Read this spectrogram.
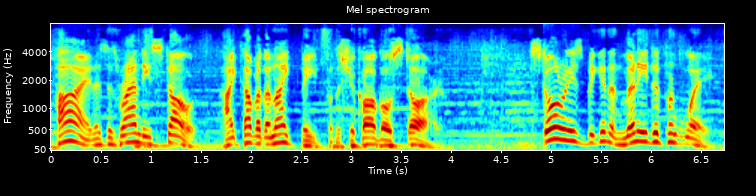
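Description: Old-time radio: American night reporter, hard-boiled, dramatic storyteller, music behind. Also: male voice, on the high side, very animated, normal speed, a bit bright, poor audio. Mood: brooding narration. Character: hard-boiled, sympathetic male night-beat newspaper reporter. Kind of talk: vintage radio drama narration. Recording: vintage radio recording.

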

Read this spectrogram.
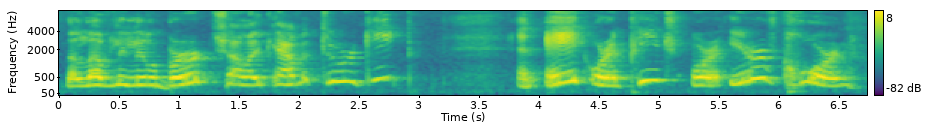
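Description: A man's voice: very high-pitched, expressive, measured pace, vocal fry, a little mellow, roomy sound, pitched above the performer's own voice, exaggerated voice. A man voicing a flustered, fretful farmer from a children's storybook poem, exclaiming and repeating himself.

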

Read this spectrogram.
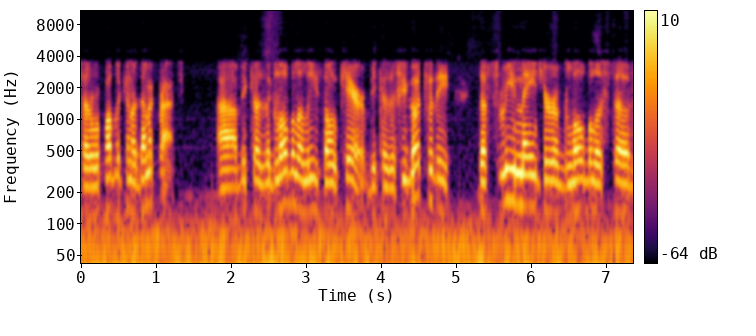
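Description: A man from Iraq, a guest on a political talk radio show, speaking earnestly with many fillers and repeated words. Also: mid-range voice. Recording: tinny phone line, dry.

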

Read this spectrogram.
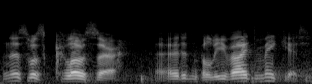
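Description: A man's voice: mid-range voice, unhurried, slight background noise. An actor playing a proud, theatrical male demon with formal, elaborate diction and an old radio filter in a comic dub. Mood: dry, queasy. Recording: muffled band-limited sound, music behind. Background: music.

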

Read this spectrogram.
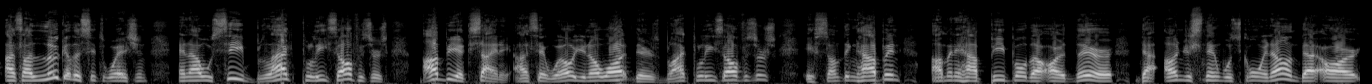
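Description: A man's voice: fairly high pitch, no room sound, studio quality. A man in his thirties, born in Cuba, hosting his own channel and speaking into a headset mic with indignant, emphatic commentary full of repeated phrases and restarts. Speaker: channel host. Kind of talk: opinion commentary to camera. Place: small home studio room.

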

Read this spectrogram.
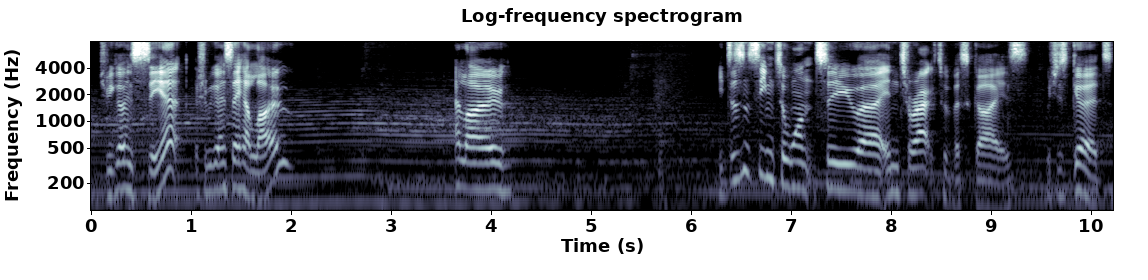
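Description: A man's voice: on the high side, lively intonation, unhurried, pauses often. A British man giving chatty, casual commentary while playing a horror game, addressing his viewers as host. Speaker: gaming video host. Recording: voice over game music. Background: ominous game music.

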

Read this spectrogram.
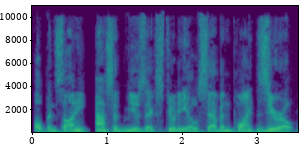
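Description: A man reading a scripted step-by-step software tutorial in a measured, instructional manner. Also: fairly low pitch, lively intonation, husky, no room sound, clean studio sound. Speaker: tutorial narrator.

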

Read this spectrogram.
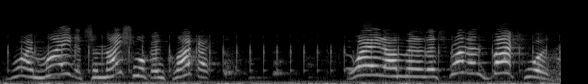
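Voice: very high voice, expressive, a little slow, over music. An actor playing a brash, sarcastic, slangy delivery boy in a 1950s radio comedy. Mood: sarcastic, cocky. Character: wisecracking brash grocery delivery boy, sharp and skeptical. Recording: dull, noisy old radio recording.

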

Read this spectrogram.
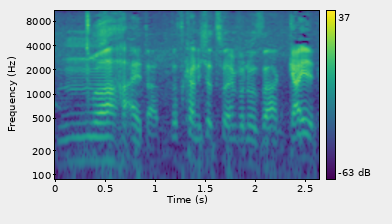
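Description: A man, chatting casually and excitably in slang to a phone camera as a vlogger. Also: mid-range voice, fairly quick. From Berlin, Germany. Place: outdoors on holiday, by beach, pool and roads. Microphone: phone at arm's length. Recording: noisy outdoor phone recording.

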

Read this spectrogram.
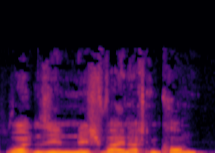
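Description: A man's voice: mid-range voice, level tone, normal speed, warm tone, lightly acted. An actor in a radio play playing a kindly, grumbling elderly man who talks matter-of-factly.

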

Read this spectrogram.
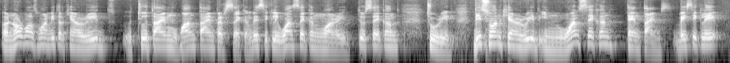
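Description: A man's voice: fairly high pitch, moderate pace. A man in his thirties from Romania, with a Romanian accent and Romanian as his first language, reviewing a tech product in careful English with fillers and repeats. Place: indoor studio with neon lights and shelves.

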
